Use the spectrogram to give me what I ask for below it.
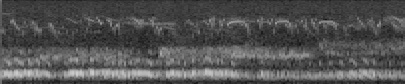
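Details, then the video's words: Male black grouse lekking in spring to attract females produce a continuous, gurgling, rolling coo at low pitch, with light, busy chirping from other birds overhead. "Black Grouse Lekking"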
